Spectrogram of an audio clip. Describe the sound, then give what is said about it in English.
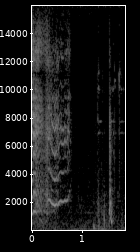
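A female dog whines in a long, high-pitched, wavering tone, then lets out a few brief, sharp yips. Fairly quiet overall, with no one talking. “She's all right Bella. Now. Yeah, quit barking.”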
